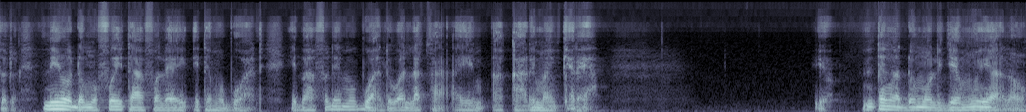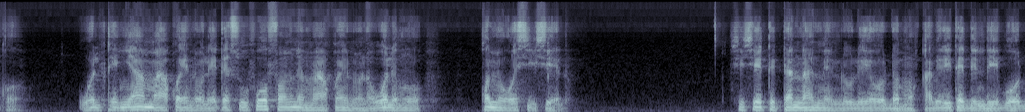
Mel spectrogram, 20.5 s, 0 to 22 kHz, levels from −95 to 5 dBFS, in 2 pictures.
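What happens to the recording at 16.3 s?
At 16.3 s the speech sounds rough and grainy, with a noisy, hissy texture over it rather than swirling or watery gaps, while the top end still reaches about 20.1 kHz. This is Opus compression, most likely in its music (CELT) mode at a low rate, which fits a bitrate around 16 kbps. The encoder keeps each band's energy but fills starved bands with folded or noise content, and that substitution is plainly audible throughout the clip, including this moment.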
